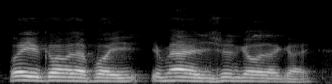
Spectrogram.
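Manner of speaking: ordinary delivery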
